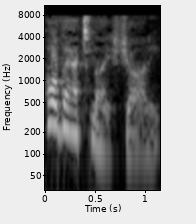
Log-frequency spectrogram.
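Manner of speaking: patronizing, pandering schoolteacher voice, praising tone. Describing how associates reacted, the speaker puts on a mock pandering schoolteacher voice. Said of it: "That voice, you know?".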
